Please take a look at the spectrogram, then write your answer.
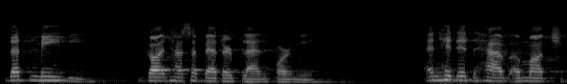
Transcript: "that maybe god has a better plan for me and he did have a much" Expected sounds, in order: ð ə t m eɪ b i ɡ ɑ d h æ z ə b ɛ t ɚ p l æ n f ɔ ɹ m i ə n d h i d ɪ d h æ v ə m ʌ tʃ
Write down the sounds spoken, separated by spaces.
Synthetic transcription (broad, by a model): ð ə t m eɪ b i ɡ ɑ d h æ s ə b ɛ t ɚ p l æ n f ɔ ɹ m i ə n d h i d ɪ d h æ v ə m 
